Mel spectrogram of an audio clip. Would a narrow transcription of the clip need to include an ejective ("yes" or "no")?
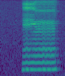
no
